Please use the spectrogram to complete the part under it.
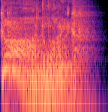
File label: godlike, Announcer Voice Lines; Unreal Tournament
